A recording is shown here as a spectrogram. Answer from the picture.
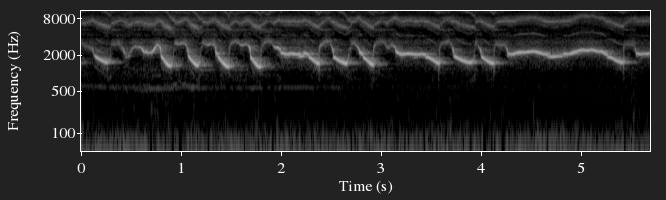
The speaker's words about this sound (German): Oder auch Vogelpfeifen.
